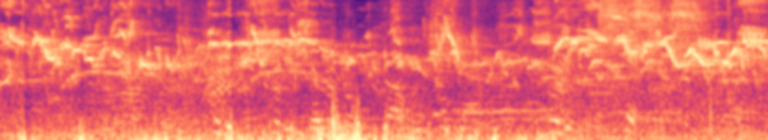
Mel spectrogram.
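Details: Oriental magpie-robin, a kept bird, singing despite strong wind: fast, high, scratchy twitters and rapid whistled trills repeating several times a second over heavy, rumbling wind noise.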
